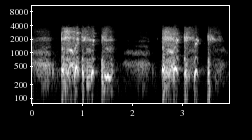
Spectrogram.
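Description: Harsh coughing from a person with a tickle in the throat: several loud, abrupt coughs in two clusters separated by a brief pause, with quieter throat sounds in between.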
